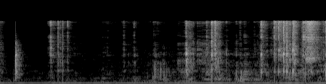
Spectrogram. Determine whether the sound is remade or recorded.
recorded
